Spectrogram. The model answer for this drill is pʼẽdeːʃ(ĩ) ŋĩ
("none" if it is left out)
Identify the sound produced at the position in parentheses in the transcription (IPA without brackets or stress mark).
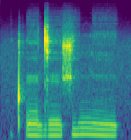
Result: i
